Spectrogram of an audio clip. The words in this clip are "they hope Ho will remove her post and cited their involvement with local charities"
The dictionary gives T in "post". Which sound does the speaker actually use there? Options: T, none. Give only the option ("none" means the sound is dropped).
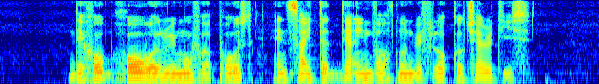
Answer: T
